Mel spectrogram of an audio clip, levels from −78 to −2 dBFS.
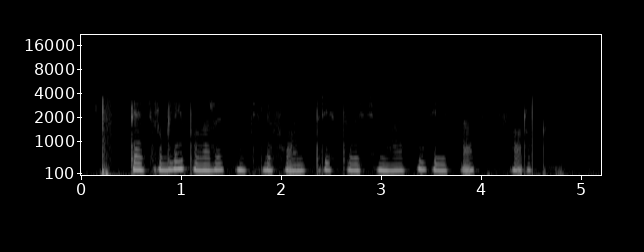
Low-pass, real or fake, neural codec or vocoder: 3.6 kHz; fake; vocoder, 24 kHz, 100 mel bands, Vocos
